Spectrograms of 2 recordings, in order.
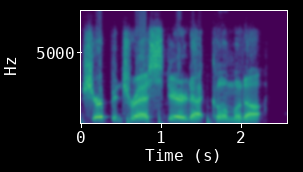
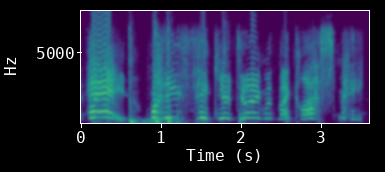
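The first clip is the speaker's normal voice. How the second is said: put-on high-pitched shouted girl voice; girl's shout. Girl shouting at the boy holding her classmates, high shout. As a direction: yell it high and sharp at the boy. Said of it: "The girl shouted".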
